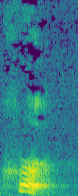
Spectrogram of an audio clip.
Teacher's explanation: this sound is produced with the uh sound the very short uh neutral sound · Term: r sound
